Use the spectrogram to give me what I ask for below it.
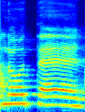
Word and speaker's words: l'hôtel: No hotel é À l'hôtel. à l'hôtel. Você vai pronunciar bem esse L no final. L'hôtel. Vamos lá, a primeira coisa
